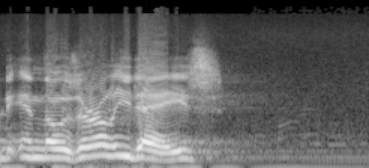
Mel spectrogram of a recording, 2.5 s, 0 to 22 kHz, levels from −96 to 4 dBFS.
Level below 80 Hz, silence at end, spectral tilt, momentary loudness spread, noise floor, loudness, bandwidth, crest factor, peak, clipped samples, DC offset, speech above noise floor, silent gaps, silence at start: -50 dBFS; 1 s; -4.5 dB/octave; 9 LU; -43 dBFS; -9 LUFS; 16.5 kHz; 12 dB; 0 dBFS; under 0.1%; under 0.1%; 33 dB; none; 0 s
